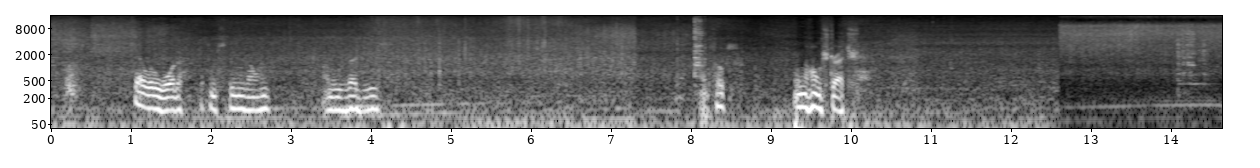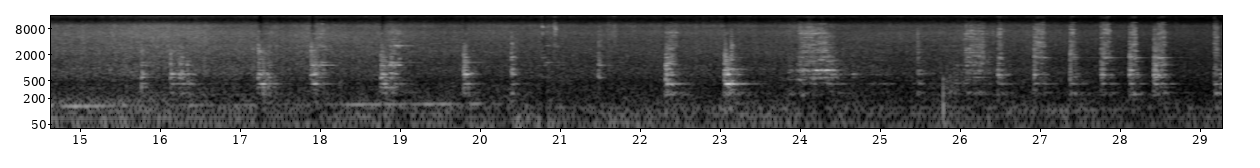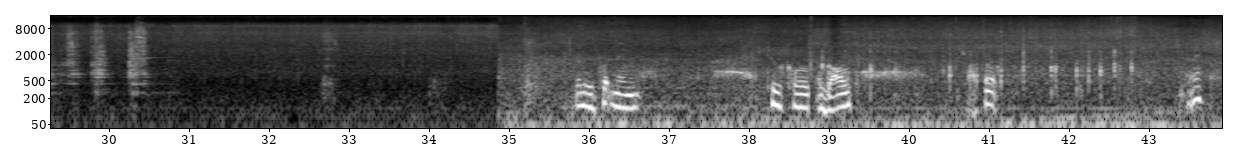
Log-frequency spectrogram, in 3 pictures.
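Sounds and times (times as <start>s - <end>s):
vegetables sizzling on griddle: 0.0s - 43.9s
metal spatula clinking and scraping: 14.0s - 14.7s, 15.7s - 30.8s.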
